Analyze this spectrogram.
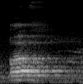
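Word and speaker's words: ق: একটু খেয়াল করবেন, কফটা যখন উচ্চারণ করব তখন গলার দিকটা ধাক্কা দিয়ে উচ্চারণ হবে, যেমন কফ কফ কফ কফ কফ কফ।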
